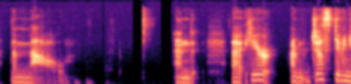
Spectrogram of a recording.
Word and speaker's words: The Mall: And I'm calling it the Mall. In America, we would pronounce that word as mall, and that is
